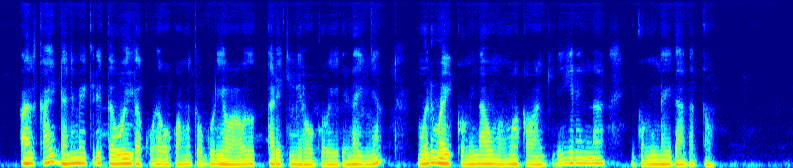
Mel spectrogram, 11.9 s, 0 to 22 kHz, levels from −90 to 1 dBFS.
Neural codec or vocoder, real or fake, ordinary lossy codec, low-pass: codec, 44.1 kHz, 2.6 kbps, SNAC; fake; none; none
